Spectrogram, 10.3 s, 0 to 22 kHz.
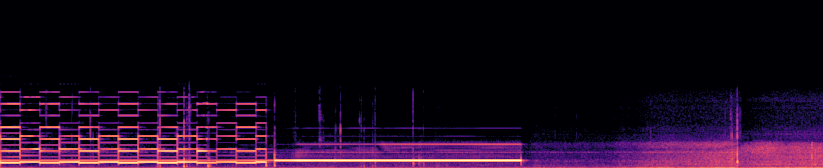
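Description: A NOAA weather alert radio sounding a tornado watch alert: a quick repeating pattern of alternating beeps runs over a steady high tone. About three and a half seconds in, the beeping stops and the steady tone carries on alone and louder: the 1050 Hz Weather Radio warning alarm tone, which cuts off suddenly about three seconds later to a quiet broadcast hiss.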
